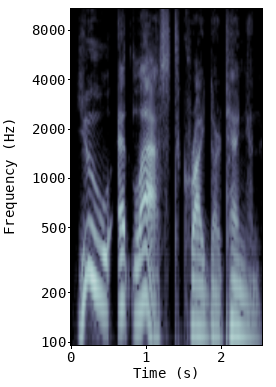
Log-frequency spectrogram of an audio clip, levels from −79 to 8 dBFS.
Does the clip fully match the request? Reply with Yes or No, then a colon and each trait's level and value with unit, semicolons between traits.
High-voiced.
No: low, 130 Hz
